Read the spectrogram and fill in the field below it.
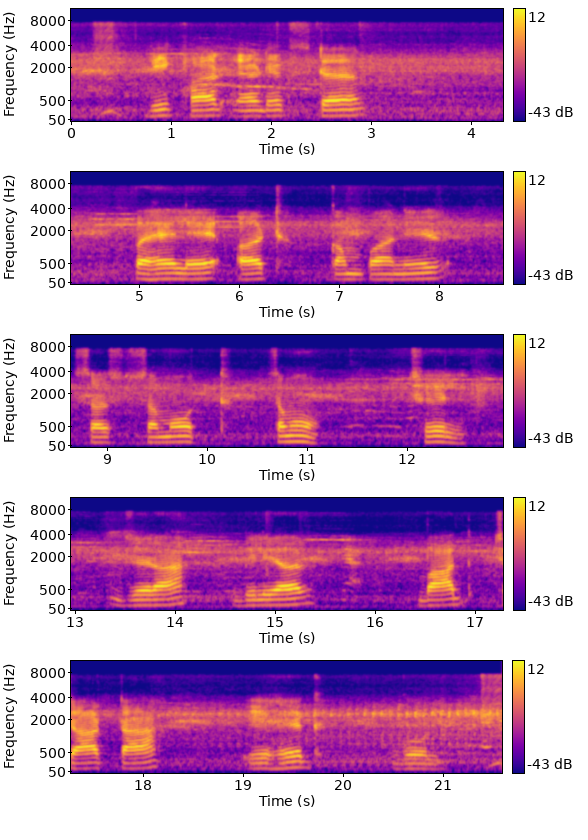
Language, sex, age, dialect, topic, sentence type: Magahi, male, 18-24, Northeastern/Surjapuri, banking, statement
